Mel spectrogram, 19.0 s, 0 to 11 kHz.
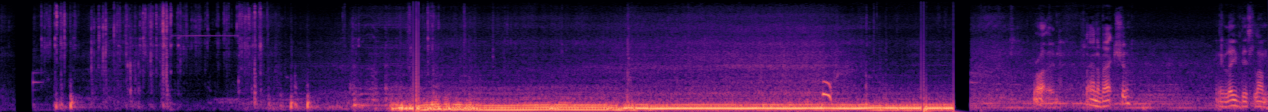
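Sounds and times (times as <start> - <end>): keys jangling: 0.5 - 4.1
car engine starting and idling: 5.0 - 14.3.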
